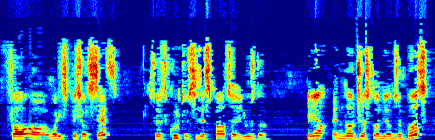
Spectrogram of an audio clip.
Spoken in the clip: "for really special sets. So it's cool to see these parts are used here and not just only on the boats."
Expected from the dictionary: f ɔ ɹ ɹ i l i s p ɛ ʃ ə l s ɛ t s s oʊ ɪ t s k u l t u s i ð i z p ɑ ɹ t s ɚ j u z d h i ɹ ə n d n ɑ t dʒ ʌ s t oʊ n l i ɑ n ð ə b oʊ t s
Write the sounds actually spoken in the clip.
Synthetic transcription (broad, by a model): f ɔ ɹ w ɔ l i s p ɛ ʃ ə l s ɛ t s s oʊ ɪ t s k u l t u s i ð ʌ s p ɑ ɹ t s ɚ j u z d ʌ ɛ ɹ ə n n ɑ t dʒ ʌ s t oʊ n l i ɑ n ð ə b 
